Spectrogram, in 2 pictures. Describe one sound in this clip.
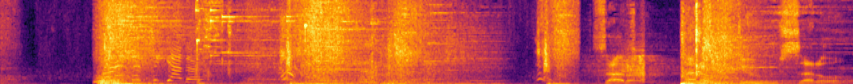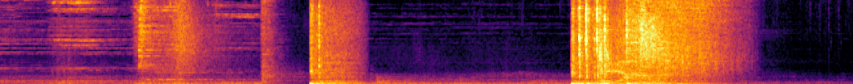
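Game sound effects clash and whoosh.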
